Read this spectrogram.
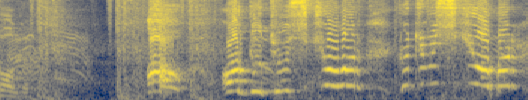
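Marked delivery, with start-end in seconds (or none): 1.2-4.3 high, loud panicked yelling. Real, not acted. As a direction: yell out in sudden panic. Panicked cry while shot in game.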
